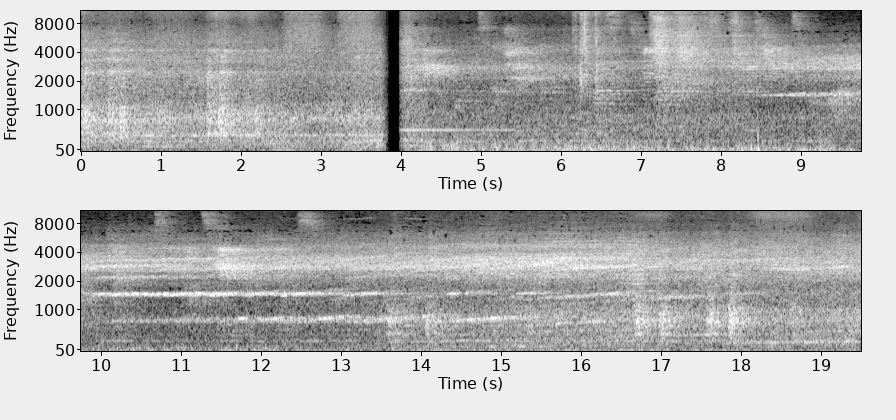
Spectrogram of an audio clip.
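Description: A subway train rumbles out of an underground station.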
